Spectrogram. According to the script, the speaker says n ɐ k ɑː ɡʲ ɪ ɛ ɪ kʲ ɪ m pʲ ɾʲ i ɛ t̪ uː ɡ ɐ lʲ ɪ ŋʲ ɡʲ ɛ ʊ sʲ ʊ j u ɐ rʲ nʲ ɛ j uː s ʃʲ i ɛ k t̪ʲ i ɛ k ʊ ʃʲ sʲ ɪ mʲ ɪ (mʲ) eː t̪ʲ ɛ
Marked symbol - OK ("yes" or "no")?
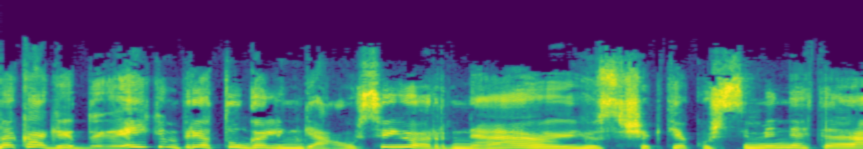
no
